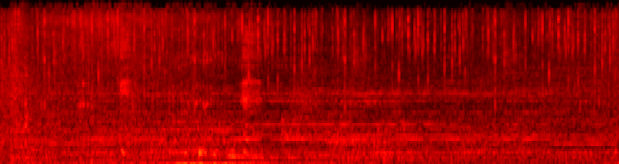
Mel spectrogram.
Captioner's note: grumbling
